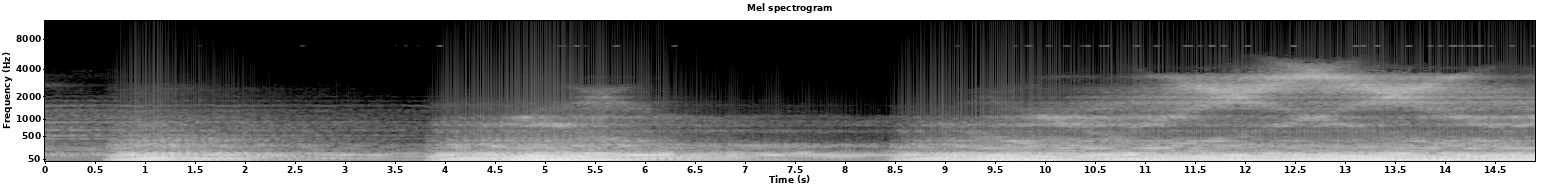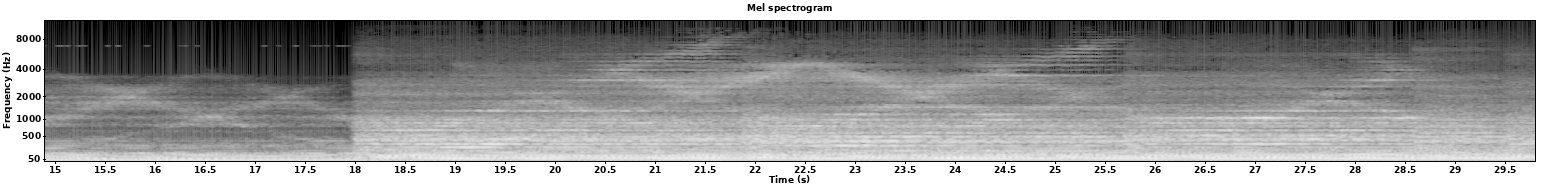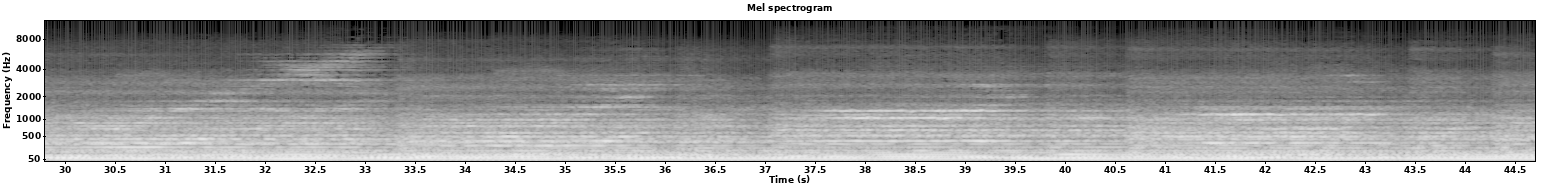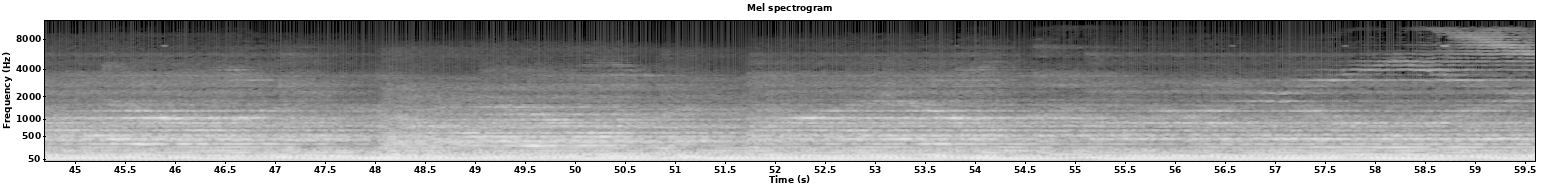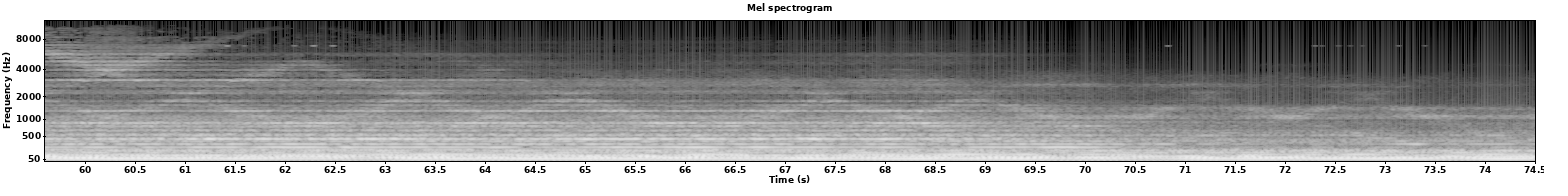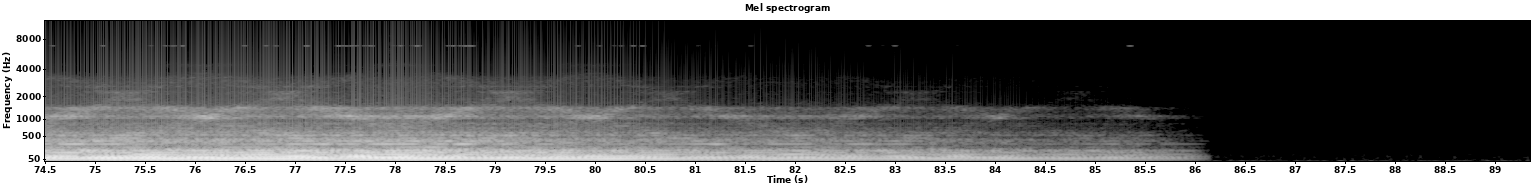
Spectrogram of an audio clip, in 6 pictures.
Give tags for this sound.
ambient; atmos; atmosphere; background; phantom

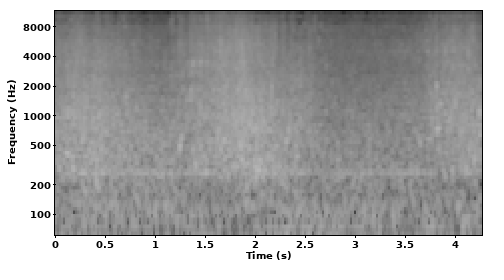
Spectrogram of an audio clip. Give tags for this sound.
assignment; wiener

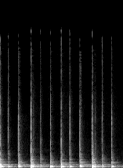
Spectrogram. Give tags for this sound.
bongo; drum; loop; percussion

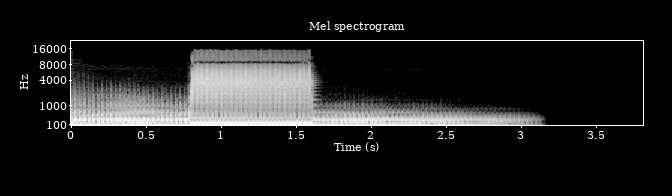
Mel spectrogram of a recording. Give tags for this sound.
110; 808; 909; acid; bass; beat; bounce; bpm; club; dance; dub-step; effect; electro; electronic; glitch; glitch-hop; hardcore; house; noise; porn-core; processed; rave; resonance; sound; sub; synth; synthesizer; techno; trance

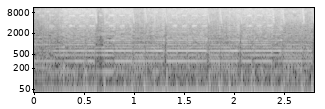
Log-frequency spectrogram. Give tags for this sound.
buzz; buzzing; electronic

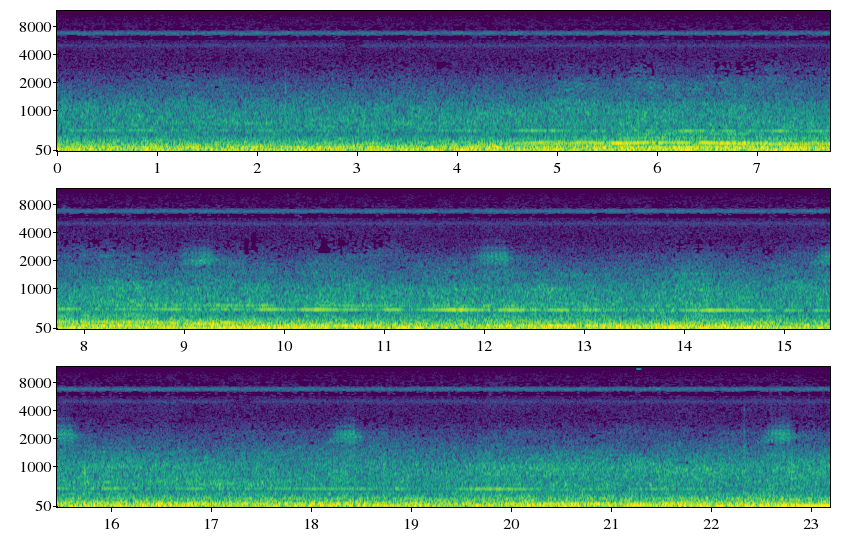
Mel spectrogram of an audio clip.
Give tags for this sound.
field-recording; frogs; insects

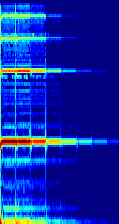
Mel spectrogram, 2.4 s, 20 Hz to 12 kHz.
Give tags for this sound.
waldorf; 100bpm; multi-sample

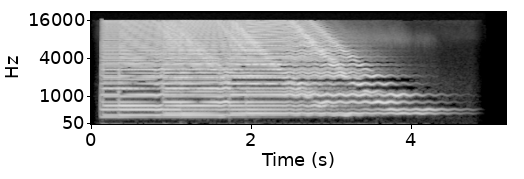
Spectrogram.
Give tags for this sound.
1; fanafare; polysix

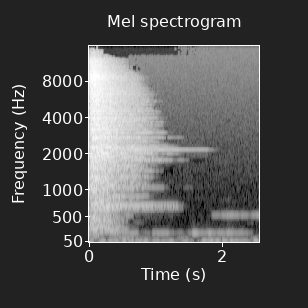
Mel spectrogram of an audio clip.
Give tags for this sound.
hit; hospital

